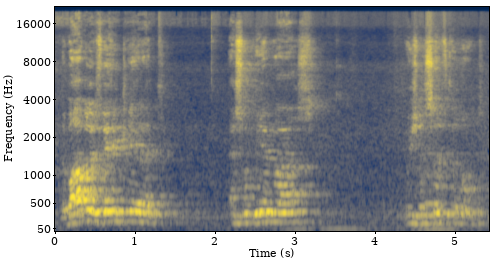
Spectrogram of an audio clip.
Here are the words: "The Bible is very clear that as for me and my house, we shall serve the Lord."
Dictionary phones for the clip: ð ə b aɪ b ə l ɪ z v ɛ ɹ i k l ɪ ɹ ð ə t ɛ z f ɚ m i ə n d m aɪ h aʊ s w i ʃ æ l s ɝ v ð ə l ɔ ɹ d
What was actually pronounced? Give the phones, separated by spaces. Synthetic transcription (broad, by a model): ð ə b aɪ b ə l ɪ z v ɛ ɹ i k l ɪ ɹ ð ə t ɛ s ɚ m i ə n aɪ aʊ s w i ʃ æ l s ɝ v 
